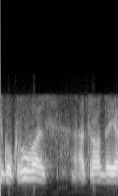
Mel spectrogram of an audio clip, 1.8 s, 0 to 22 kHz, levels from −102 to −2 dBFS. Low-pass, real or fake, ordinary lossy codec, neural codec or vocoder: 5.4 kHz; real; AAC, 48 kbps; none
